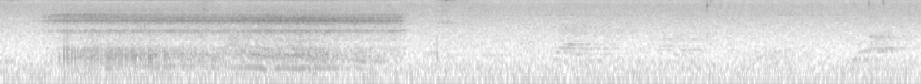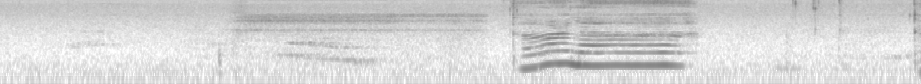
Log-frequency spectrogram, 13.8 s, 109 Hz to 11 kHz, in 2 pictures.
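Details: 12½-year-old dog in a deep nap, giving slow soft snoring breaths and one louder whining noise near the end; the dog won't wake when called. Snoring.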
